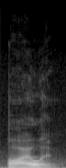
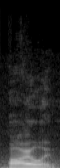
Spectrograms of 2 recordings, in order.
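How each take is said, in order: No difference in how they are said.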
